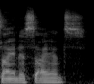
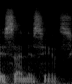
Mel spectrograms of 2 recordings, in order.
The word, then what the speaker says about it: Psyniscience: I've heard some people say it's Sinuscience. I say Psyniscience because it sounds Yeah, cooler. it sounded way cooler.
